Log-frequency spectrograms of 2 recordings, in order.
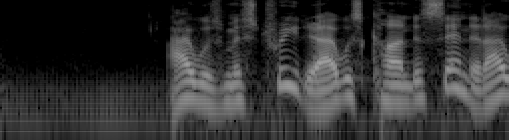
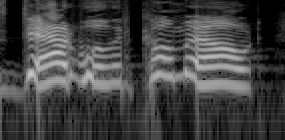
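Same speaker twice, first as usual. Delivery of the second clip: high, loud, slow plea through tears; imitating his bawling son, high and loud; tearful teen plea; 11 semitones higher, 11 dB louder than usual. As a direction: beg like a crying kid. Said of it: "he turns to me and says".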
